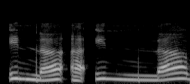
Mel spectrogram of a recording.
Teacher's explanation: making sure that both hamzas are sharp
